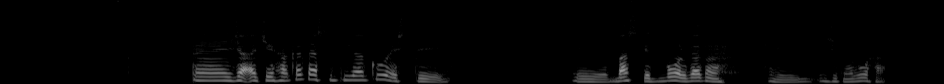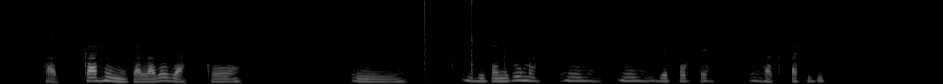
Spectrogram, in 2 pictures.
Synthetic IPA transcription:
e˧ʒa˧ʔa˧t͡ʃi˧ɦa˧ka˦ka˦si˧ki˧ka˦kuː˦˨e˧st̪e˨ | e˨βa˦ske˧t̪̚βo˦˨lka˦kã˧ | e˨ʒu˧kã˧ku˦ha̰˨ | ha̰˨ | ka˦ɦi˧nĩ˧ka˨la˧ðo˦ʒa˨ko˧ | e˨ | ʒu˧kã˧nĩ˧ku˦mã˧ĩ˦ĩ˦d̪e˧po˧ɾt̪e˦ | ĩ˦ha˧˨kḁ˦ka˧si˧ki˦

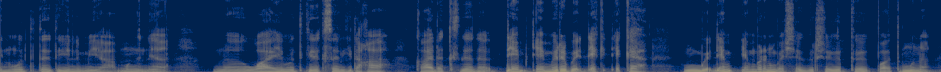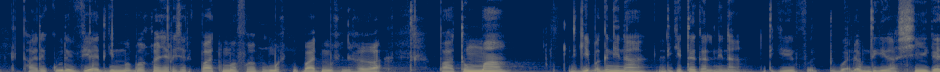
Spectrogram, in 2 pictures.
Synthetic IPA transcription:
i˨n˨wu˦tda˨di˦lmi˨ja̰˨ma˦ŋə˨na˨ja˨ | na˨wa˦ja˦ma˦dɡi˦da˨ksa˦n˨ɡi˦da˨xa˦ | ka˦da˨ksa˦a̰˨de˨mɗe˨mi˦ɾba˨ɗe˦kɗe˦ka˦a˨ | u˦ŋ˦ba̰˨ɗe˦mɗe˨mi˦ɾa˦nba˨ʃa˨ɡi˦ɾʃa˦ɡə˨ɾka˨pa˨tu˦mu˦na˨ka˦da˨ku˦da˨vi˦ja˦di˨ɡi˨n˨ma˦ba˦a˦ʃa˨ɾa˦ʃa˦ɾpa˨tu˦mːa˦fɣa˦fi˨ɡma˦i˦pa˨tu˦ma˦xi˦ni˦xa˦ɣa˨ | pa˨tu˦mː˦a˦di˨ɡi˨ɓa˨ɡni˦na˦di˨ɡi˦da˦ɡa˨lni˦na˨di˨ɡi˦˨ba̰˨da˦mdi˨ɡi˦na˨ʃi˦ɡa˦

